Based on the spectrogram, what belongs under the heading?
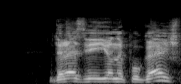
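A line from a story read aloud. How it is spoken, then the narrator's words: Exclamation. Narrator (Russian): воскликнула она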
